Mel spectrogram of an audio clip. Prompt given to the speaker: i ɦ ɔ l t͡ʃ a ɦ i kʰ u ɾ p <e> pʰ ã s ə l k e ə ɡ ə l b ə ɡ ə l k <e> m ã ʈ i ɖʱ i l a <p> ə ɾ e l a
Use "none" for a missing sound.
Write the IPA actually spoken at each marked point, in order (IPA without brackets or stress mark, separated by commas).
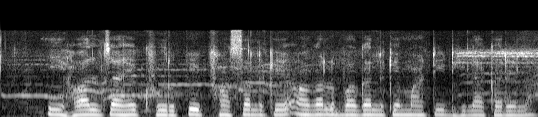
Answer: i, e, k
